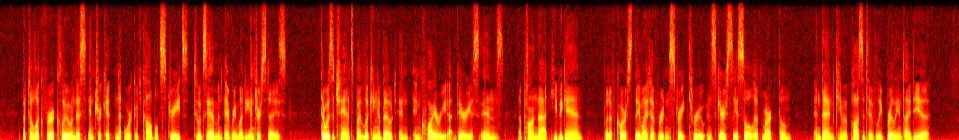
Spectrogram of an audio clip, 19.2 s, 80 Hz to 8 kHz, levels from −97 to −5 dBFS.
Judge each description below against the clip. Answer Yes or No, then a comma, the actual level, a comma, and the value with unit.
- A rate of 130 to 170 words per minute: No, average, 180 wpm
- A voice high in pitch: No, low, 105 Hz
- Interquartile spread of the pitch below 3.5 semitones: No, average, 3.9 semitones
